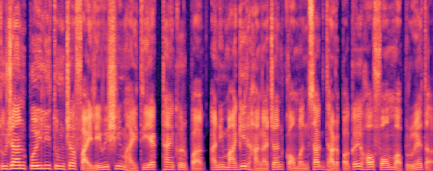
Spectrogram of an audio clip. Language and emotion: Goan Konkani, neutral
